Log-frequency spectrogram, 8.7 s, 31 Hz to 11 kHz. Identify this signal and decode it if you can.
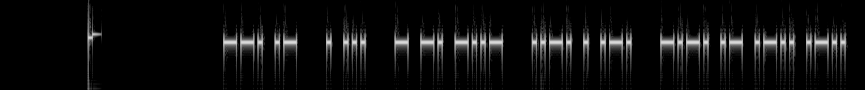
Morse code, heard as a keyed tone, about 27 wpm, 700 Hz. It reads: GA ES TNX FER CALL
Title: K1USN SST QSO Practice 28wpm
